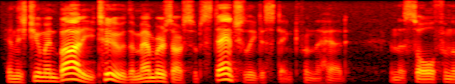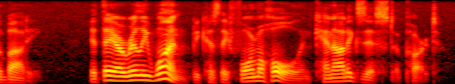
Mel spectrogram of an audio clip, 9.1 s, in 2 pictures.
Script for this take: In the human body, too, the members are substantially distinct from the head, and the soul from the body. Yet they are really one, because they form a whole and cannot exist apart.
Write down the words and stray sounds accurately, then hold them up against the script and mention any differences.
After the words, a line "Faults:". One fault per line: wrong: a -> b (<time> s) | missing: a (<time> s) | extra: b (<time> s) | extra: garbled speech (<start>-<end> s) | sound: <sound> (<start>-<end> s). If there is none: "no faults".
In the human body, too, the members are substantially distinct from the head, and the soul from the body. Yet they are really one, because they form a whole and cannot exist apart.
Faults:
sound: dropout (0.2-0.3 s)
